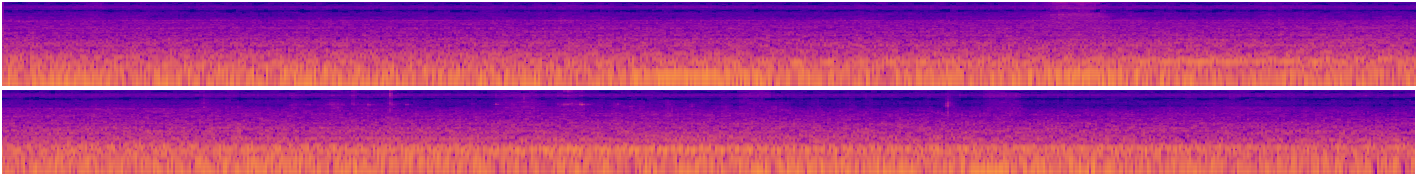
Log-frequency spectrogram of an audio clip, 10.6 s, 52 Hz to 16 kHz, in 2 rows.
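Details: 2018 Honda CR-V AWD, about 100,000 miles, driving: dry bearing-like whoosh over road rumble, starting about 14 mph and louder with speed. Wheel bearing suspected first, traced to worn rear driveshaft U-joint, fixed by driveshaft replacement.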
